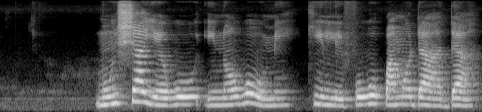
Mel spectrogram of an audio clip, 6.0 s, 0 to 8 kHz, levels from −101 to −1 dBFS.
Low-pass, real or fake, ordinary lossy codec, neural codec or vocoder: none; real; none; none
